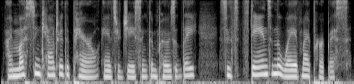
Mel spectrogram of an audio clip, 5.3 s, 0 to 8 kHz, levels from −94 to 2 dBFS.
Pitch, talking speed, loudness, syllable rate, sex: 200 Hz, 190 wpm, -17 LUFS, 6.3 syllables/s, female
